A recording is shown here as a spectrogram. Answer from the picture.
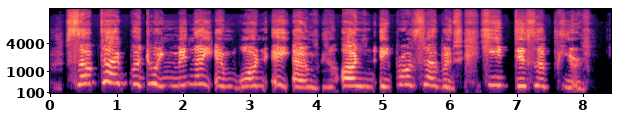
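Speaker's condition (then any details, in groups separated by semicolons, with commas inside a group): Physical speech impairment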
